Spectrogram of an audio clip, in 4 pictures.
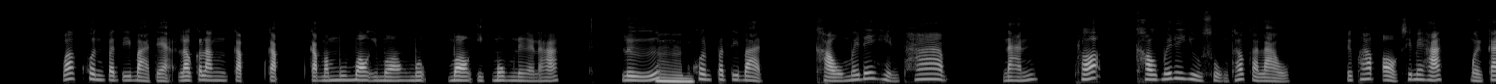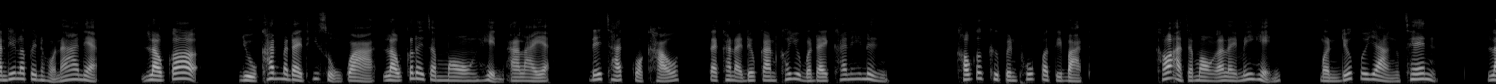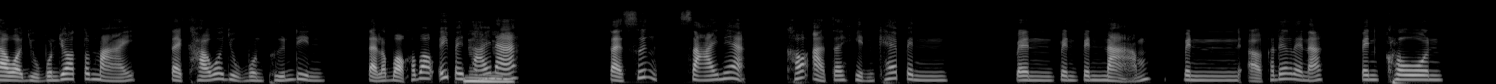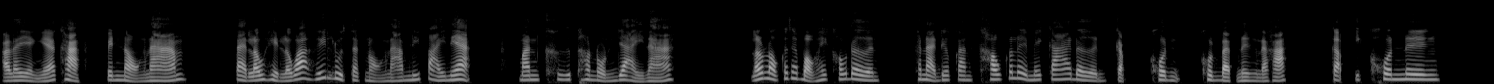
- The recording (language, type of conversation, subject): Thai, advice, จะทำอย่างไรให้คนในองค์กรเห็นความสำเร็จและผลงานของฉันมากขึ้น?
- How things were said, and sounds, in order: tapping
